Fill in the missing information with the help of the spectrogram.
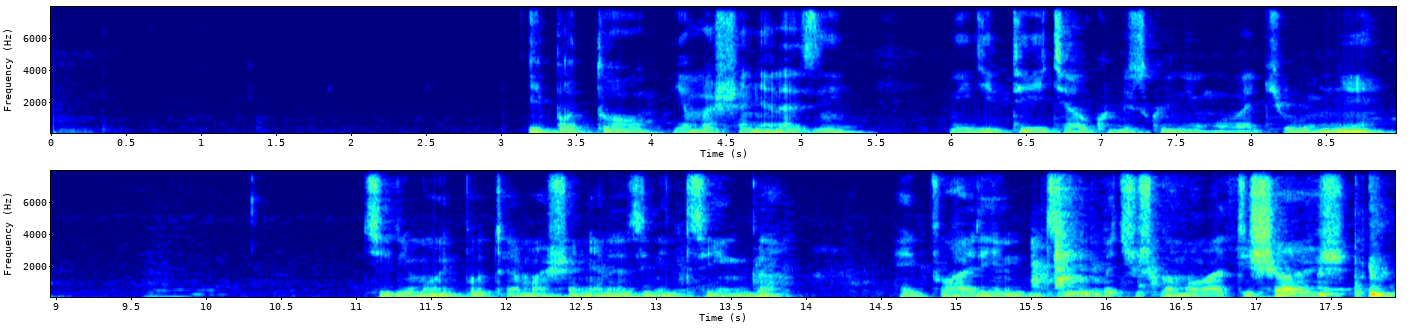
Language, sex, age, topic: Kinyarwanda, male, 18-24, government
